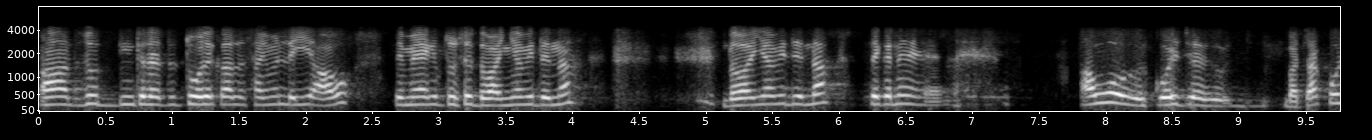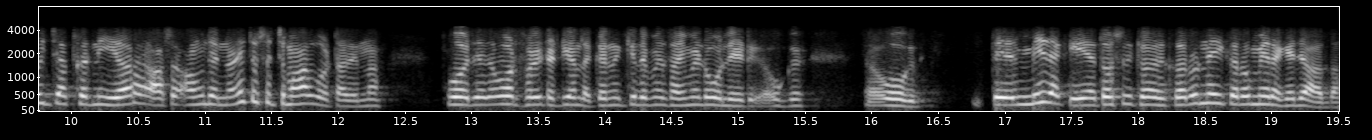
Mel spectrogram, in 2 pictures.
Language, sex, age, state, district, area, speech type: Dogri, male, 18-30, Jammu and Kashmir, Udhampur, urban, conversation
